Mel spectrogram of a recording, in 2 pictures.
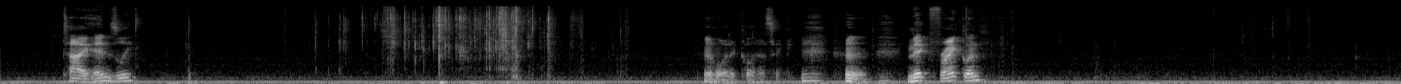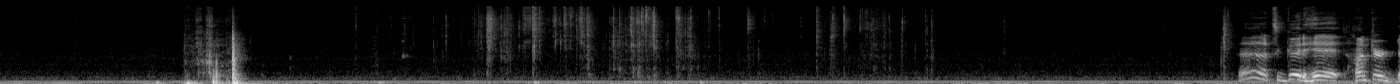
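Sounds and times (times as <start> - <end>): steady low hum: 0.0 - 28.0
foil wrappers crinkling and tearing: 2.8 - 6.4, 12.2 - 14.3, 17.5 - 23.5
thumps: 15.9 - 16.6.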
